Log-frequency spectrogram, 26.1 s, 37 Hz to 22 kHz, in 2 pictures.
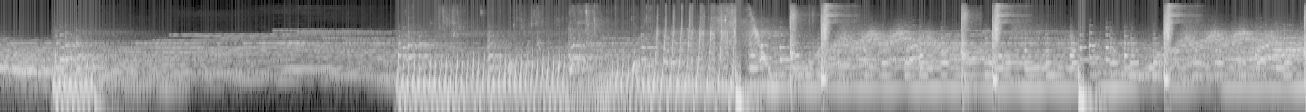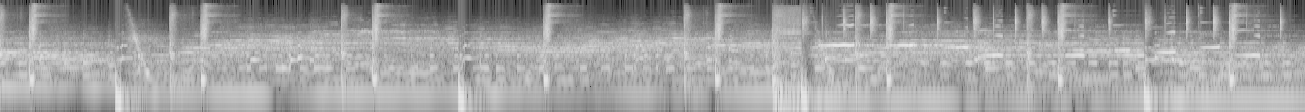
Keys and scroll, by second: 20.8 ctrl+c, 21.1 ctrl+v.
